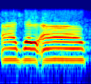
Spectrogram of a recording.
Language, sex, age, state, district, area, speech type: Nepali, female, 30-45, West Bengal, Alipurduar, urban, conversation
